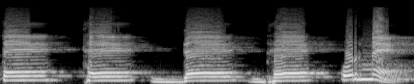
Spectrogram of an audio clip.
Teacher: इनको बोलते हैं तो हमारी जीवा जो है हमारे दांतों को स्पर्श करती है, इसलिए इनका उच्चारण स्थान हमारे दांत हैं।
